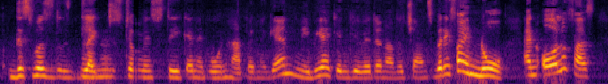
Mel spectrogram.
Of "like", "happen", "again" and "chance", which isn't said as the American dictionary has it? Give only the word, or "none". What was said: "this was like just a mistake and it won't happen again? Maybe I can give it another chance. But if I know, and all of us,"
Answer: none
